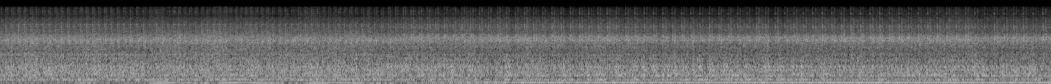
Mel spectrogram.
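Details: 1973 VW Thing type 181, sat for years, first runs after revival: steady idle with constant rough whirring rattle over the engine note; owner feels something lodged in the cooling fan and plans to remove the belt; revved it sounded good.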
